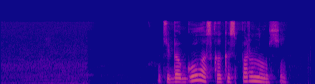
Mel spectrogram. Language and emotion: Russian, neutral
